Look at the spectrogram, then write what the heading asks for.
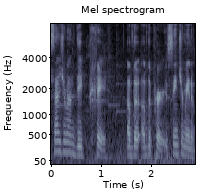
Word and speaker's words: Saint-Germain-des-Prés: I'm going to pronounce that correctly. It was close. It's Saint-Germain-des-Prés of the prairies, Saint-Germain of the Prairies is the Okay, name.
